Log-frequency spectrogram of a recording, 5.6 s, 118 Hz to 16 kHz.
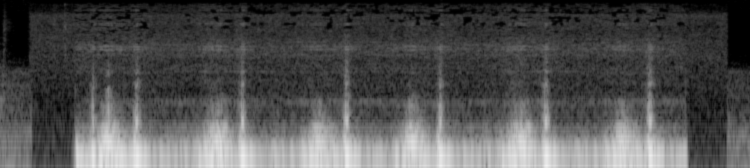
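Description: Regular heartbeat at about 76 a minute, with a low rumbling whoosh that fills much of the gap between the thumps. This is a heart murmur, the sound of turbulent blood flow through the heart; the exact type cannot be told here.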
